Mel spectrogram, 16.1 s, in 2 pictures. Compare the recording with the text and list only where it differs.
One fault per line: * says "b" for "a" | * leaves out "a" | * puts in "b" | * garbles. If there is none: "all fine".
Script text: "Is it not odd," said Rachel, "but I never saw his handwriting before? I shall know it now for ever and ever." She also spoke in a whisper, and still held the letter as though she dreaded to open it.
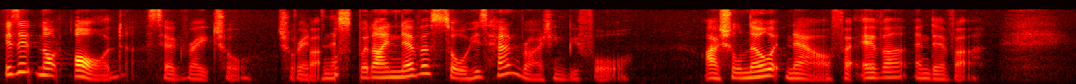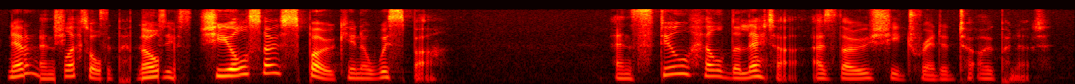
* garbles
* garbles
